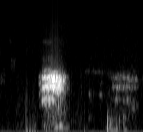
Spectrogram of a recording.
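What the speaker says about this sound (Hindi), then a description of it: "पक्षी हैं मेरे आसपास, अलग अलग पक्षी हैं, अपने अपनी आवाजें निकाल रहे हैं।" Birds call close by in a quiet outdoor spot, a single loud caw-like cry followed by a fainter, shorter call, with no voices.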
